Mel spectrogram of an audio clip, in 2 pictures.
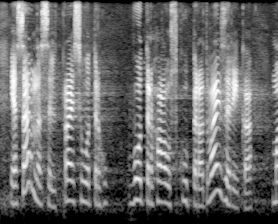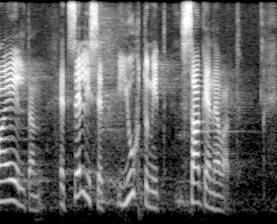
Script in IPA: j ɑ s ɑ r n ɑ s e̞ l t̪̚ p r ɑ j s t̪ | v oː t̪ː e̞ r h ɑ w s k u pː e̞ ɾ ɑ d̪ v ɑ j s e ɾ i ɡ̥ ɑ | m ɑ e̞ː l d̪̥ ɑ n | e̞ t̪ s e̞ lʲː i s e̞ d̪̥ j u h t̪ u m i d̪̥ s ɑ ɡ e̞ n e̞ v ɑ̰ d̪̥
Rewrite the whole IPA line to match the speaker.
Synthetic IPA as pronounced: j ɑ s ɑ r n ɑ s e̞ l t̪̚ p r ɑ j s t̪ | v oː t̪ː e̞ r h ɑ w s k u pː e̞ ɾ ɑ d̪ v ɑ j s e ɾ i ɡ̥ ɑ | m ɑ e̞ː l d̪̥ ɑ n | e̞ t̪ s e̞ lʲː i s e̞ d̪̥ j u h t̪ u m i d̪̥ s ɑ ɡ e̞ n e̞ v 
